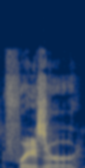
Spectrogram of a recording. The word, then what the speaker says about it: Fraser: It is Fraser. And he he confirms it himself. Says that everyone pronounces it wrong.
